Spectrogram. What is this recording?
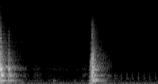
putting tray
dishes, dinner, put, lunch, kitchen, eating, plate, tray, table, putting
